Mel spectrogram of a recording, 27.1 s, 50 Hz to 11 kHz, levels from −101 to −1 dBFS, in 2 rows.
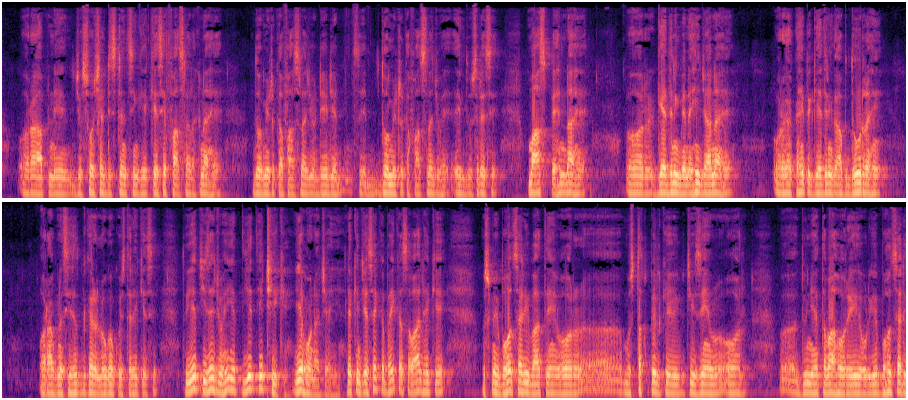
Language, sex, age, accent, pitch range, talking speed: English, male, 40-59, Indian, 105-125 Hz, 200 wpm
